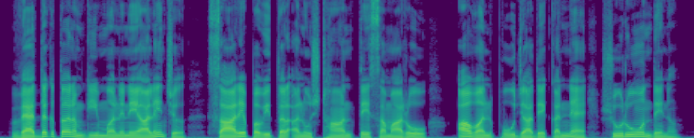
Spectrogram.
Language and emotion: Dogri, neutral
